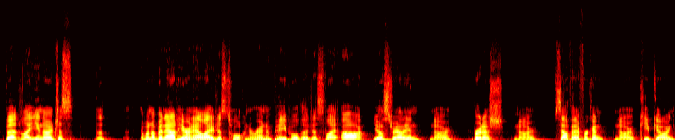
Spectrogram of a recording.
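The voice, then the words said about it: New Zealand accent, fairly monotone. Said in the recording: “I love the New Zealand accent is really rad ... It's just really just like, kind of just monotone”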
